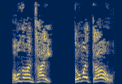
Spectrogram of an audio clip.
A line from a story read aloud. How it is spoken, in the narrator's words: I yelled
